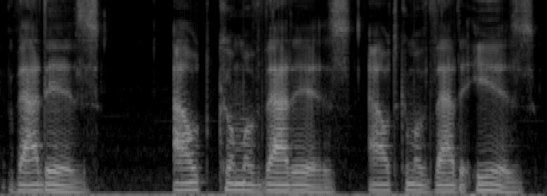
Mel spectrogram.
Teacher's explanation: the outcome of that is okay that's a very long linking so T when you connect it with is um sounds like a d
